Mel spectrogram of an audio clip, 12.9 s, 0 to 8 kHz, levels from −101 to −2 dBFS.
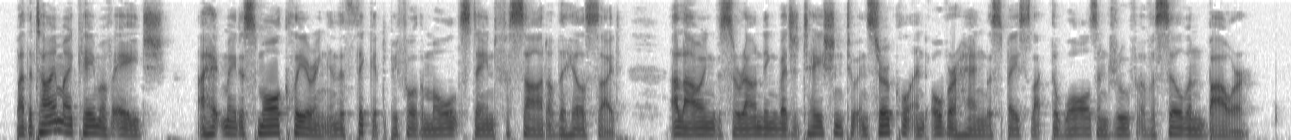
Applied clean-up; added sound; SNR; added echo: none; none; none; none.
